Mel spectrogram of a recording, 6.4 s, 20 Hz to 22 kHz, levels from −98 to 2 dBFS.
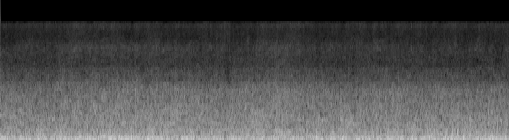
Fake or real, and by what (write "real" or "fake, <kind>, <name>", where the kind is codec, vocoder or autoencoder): fake, codec, HILCodec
